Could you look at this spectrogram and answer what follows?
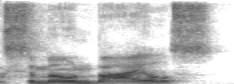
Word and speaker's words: Simone Biles: And then last in the story of bad news for Nike, I always say this name wrong, Simone Biles.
